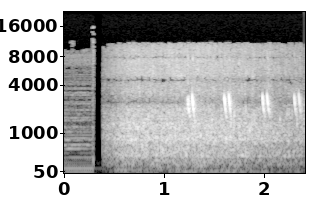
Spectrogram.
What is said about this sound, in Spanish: Ay, qué bien le viene el veranillo este a nuestro pajarico favorito. Mira, escucha, escucha.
